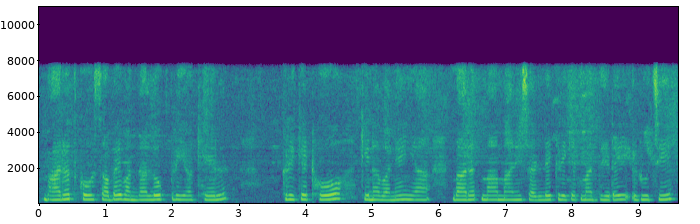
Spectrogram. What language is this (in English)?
Nepali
